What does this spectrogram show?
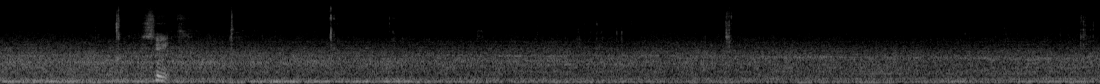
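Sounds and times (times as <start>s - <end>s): person chewing: 3.2s - 4.4s, 7.1s - 7.5s, 10.8s - 11.0s.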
